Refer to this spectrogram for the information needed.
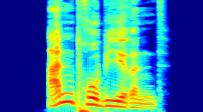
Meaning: present participle of anprobieren
- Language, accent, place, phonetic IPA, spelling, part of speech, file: German, Germany, Berlin, [ˈanpʁoˌbiːʁənt], anprobierend, verb, De-anprobierend.ogg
